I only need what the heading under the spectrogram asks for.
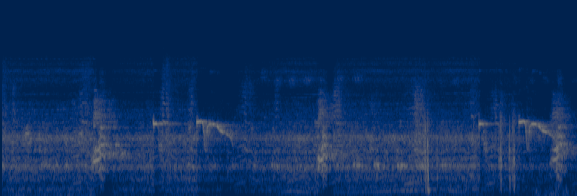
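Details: Rhinoceros hornbill at dusk, flying past, gives loud, nasal honking calls with a buzzy, layered tone, repeated several times over a busy background with short whistled notes and clatter.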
